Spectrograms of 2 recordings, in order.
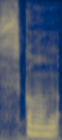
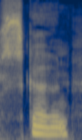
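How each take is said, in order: First: Scone with a short o, rhyming with gone; short-o pronunciation. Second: Scone with a long o, rhyming with bone; long-o pronunciation. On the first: Guide showing one side of the great debate, scone rhyming with gone. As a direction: say scone as "skon". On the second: Guide showing the other side of the debate, scone rhyming with bone. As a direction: say scone as "skone". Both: Shown as a demonstration. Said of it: "whether you pronounce it".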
